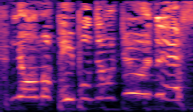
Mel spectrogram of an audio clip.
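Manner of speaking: put-on screaming. Retelling a scene, the speaker acts out a woman retelling a scream. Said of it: "she starts screaming".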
